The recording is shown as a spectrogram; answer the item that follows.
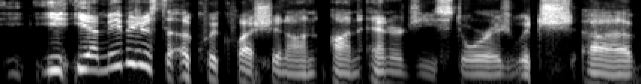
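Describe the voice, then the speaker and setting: Slightly low-voiced male analyst, hesitant. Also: wildly swooping pitch, normal speed, no echo. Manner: hesitant, stammering starts. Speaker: financial analyst asking questions. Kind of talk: prepared questions on earnings call.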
